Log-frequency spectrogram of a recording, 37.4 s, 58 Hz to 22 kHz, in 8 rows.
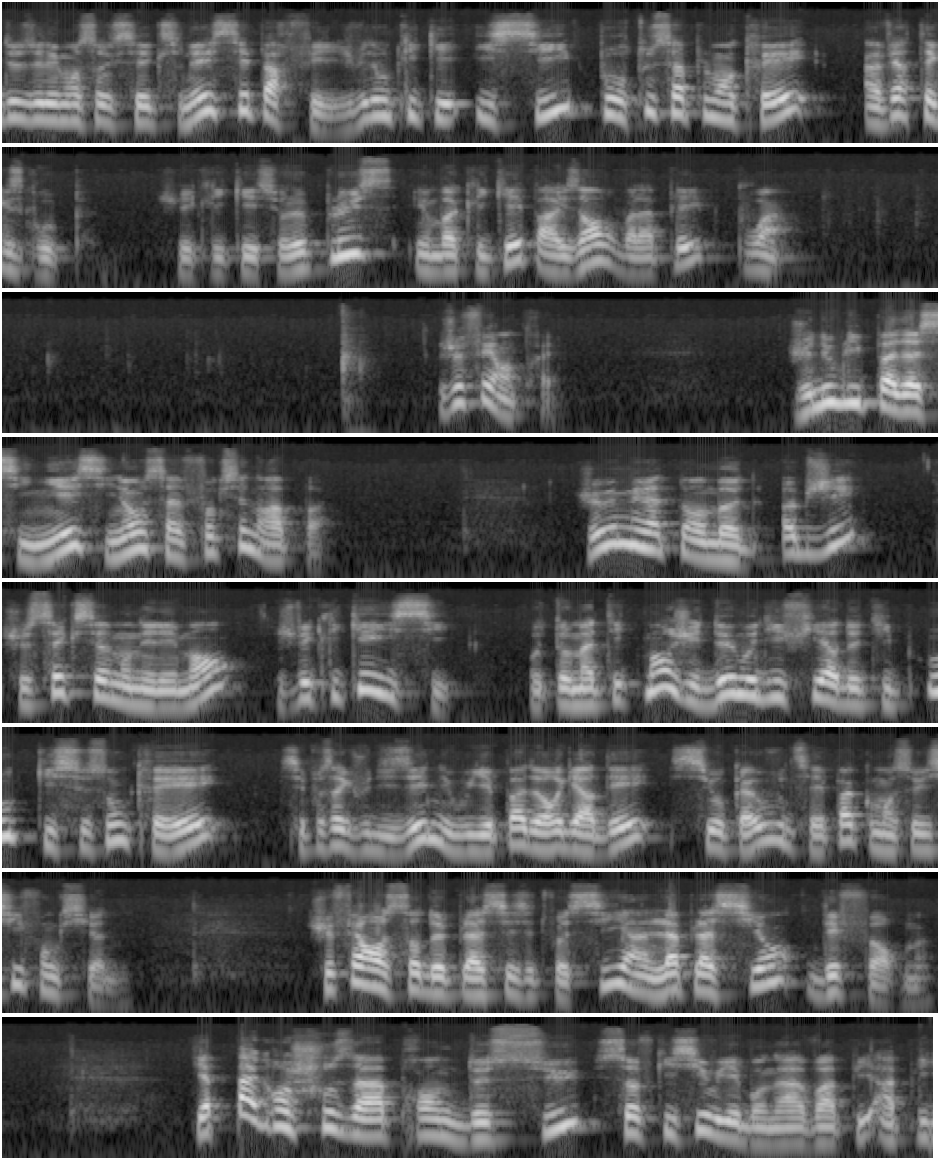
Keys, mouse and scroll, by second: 2.7 click, 6.0-7.2 drag, 7.3-10.4 drag, 14.1-17.2 drag, 17.8 Tab, 18.9 click, 20.7 click, 24.0 click, 25.1 click, 29.5-32.6 drag.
